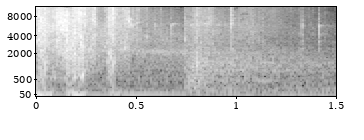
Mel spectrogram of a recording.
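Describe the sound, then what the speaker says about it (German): A short burst of gunfire from the video game Chernobylite: a few sharp shots crack in quick succession at the start, then fade into a brief echoing tail. "da hat jemand die Schüsse gehört, was?"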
